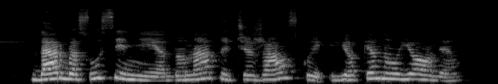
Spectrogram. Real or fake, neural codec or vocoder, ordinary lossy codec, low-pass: fake; vocoder, 48 kHz, 128 mel bands, Vocos; MP3, 96 kbps; 14.4 kHz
